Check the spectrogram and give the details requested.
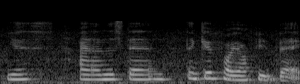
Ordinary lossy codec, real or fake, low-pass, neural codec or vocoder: none; real; none; none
